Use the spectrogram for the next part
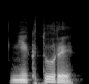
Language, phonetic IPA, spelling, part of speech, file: Polish, [ɲɛˈkturɨ], niektóry, pronoun, Pl-niektóry.ogg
